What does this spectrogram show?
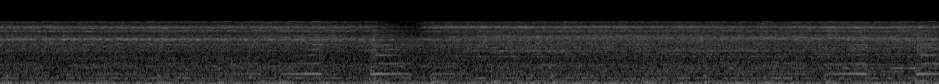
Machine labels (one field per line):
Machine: slide rail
